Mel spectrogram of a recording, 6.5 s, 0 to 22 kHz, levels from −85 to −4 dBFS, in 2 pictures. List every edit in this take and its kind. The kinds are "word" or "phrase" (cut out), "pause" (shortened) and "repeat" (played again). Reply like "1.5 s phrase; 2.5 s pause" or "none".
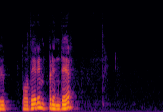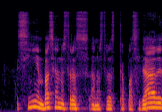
none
